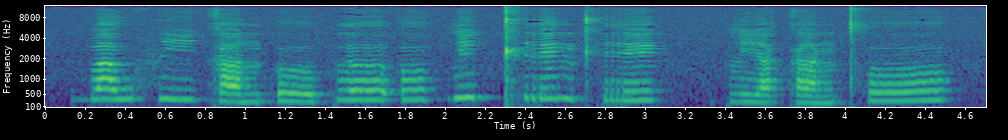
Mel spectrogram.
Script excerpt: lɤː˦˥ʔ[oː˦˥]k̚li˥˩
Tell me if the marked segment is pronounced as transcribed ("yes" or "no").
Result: yes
